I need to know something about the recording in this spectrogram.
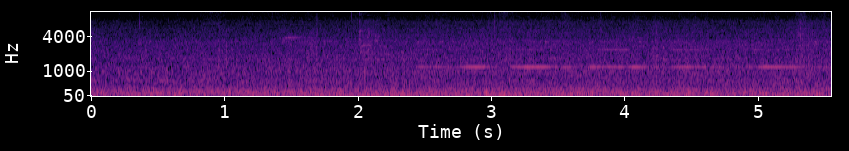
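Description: Footsteps walk on pavement.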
